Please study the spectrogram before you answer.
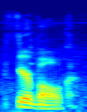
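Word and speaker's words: Firbolg: never pronounce it correctly fear bulg fear as in Fe yeah fear even though it's like a fur like a tree yeah it's fear bulg I mean either or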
